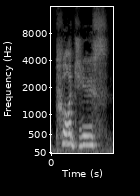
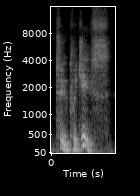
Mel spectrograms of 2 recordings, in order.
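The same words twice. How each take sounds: First: Produce stressed on the first syllable, high; noun stress. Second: Produce stressed on the second syllable, low, slow; verb stress. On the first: Teacher drilling the pattern, first-syllable stress on produce. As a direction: hit PRO in produce. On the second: Teacher drilling the pattern, second-syllable stress on produce. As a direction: land on DUCE in produce. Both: Shown as a demonstration. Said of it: "because there is a pattern".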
